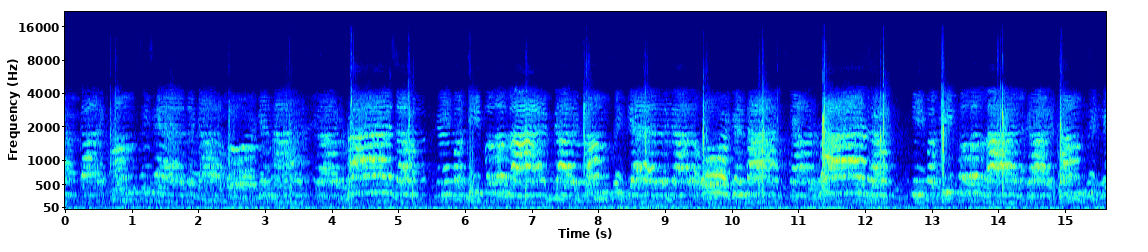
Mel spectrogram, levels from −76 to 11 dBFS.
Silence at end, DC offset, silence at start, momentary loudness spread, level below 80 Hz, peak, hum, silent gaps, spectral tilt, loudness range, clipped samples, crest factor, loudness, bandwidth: 0 s; under 0.1%; 0 s; 12 LU; -52 dBFS; -2 dBFS; none; none; -4 dB/octave; 8 LU; under 0.1%; 28 dB; -30 LUFS; 16.5 kHz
